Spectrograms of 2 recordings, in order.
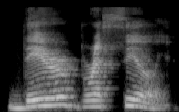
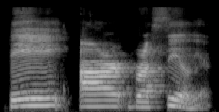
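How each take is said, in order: First: They and are merge into one word. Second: They and are are said as two separate words. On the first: The speaker calls it right. "la pronunciación cambia y hago una sola palabra" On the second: The speaker calls it wrong. "Tengo dos palabras, they y tengo la palabra are"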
